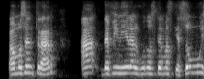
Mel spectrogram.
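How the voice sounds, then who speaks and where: Bright, sharp tone from a man using a raised, projected voice. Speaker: law professor. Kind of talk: lecture. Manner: fast.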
